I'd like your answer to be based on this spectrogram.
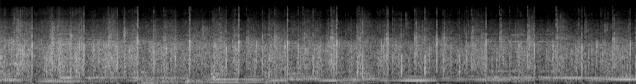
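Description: A church congregation applauding during a worship service, dense continuous clapping from many hands filling the room, with some voices and a low hum of talk mixed underneath.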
